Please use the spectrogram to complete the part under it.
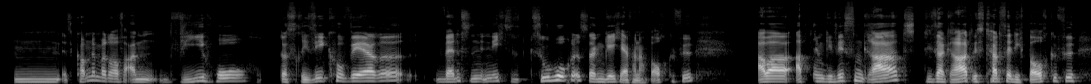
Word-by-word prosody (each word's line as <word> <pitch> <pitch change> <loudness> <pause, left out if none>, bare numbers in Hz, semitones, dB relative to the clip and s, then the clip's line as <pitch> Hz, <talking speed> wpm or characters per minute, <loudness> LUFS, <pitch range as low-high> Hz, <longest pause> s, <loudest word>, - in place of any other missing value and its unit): Hm, 120 0 -7
es - - -15
kommt 150 +9 -5
immer 170 -5 -4
drauf 130 -4 -4
an, 115 0 -4 0.2
wie 125 +9 -6
hoch 150 +2 -4 0.2
das 120 -2 -6
Risiko 145 - -5
wäre. 155 +1 +2 0.2
Wenn's 125 +6 -3
n 135 - -6
nicht 150 +4 -8
z 115 -2 -16
zu 170 +2 -2
hoch 195 -2 +4
ist, - - -4
dann 125 -2 0
gehe 130 - +2
ich 125 - -3
einfach 100 -1 0
nach 85 -3 -7
Bauchgefühl. - - -7 0.6
Aber 130 0 +7
ab - - -2
'nem 145 -2 -4
gewissen 160 +6 -4
Grad, 205 +7 +4
dieser 125 +1 +1
Grad 115 +1 +6
ist 130 0 -5
tatsächlich 115 -5 +1
Bauchgefühl, 160 0 +1
135 Hz, 185 wpm, -25 LUFS, 120-155 Hz, 0.6 s, Aber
